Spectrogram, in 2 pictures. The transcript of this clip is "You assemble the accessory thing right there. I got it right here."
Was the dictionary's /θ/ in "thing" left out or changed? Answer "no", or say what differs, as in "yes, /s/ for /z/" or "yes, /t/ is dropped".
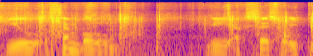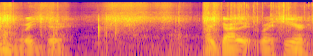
yes, /t/ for /θ/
